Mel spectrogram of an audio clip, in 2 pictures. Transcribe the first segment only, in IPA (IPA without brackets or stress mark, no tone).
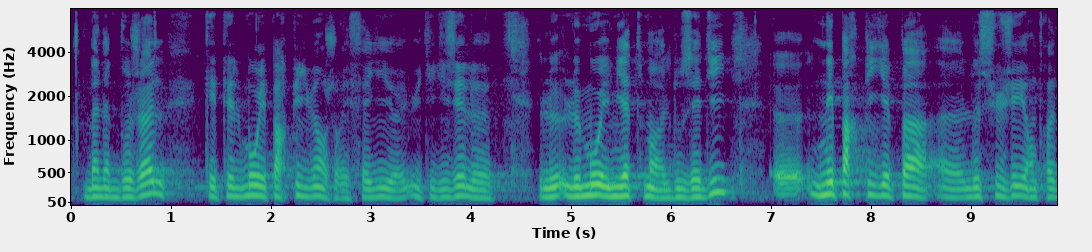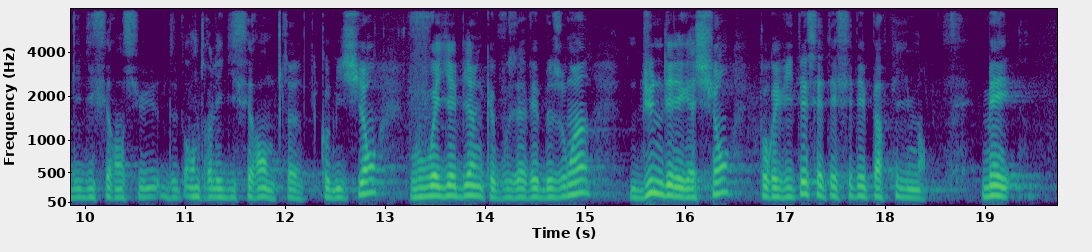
m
